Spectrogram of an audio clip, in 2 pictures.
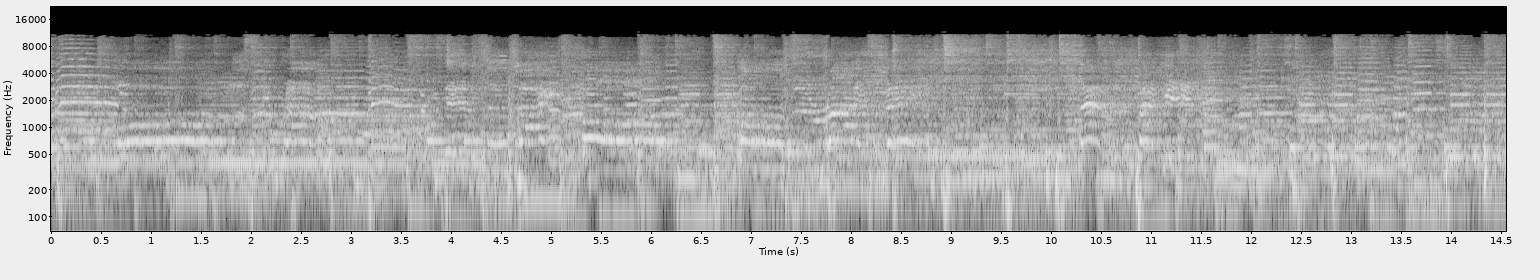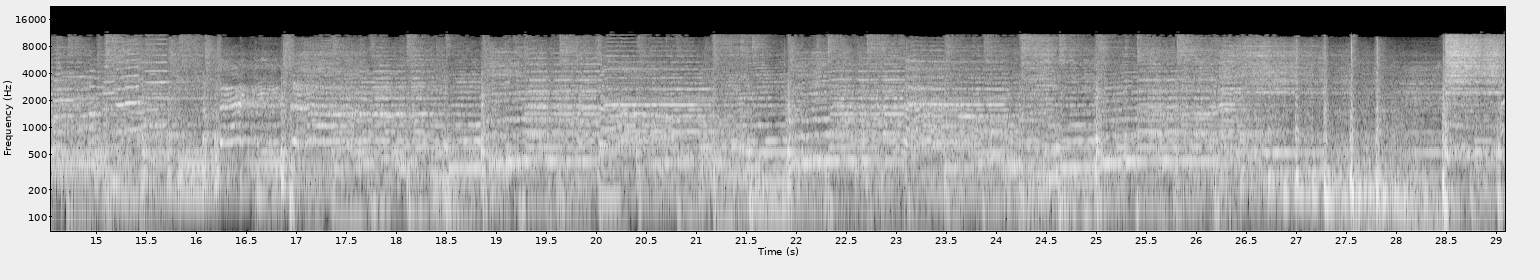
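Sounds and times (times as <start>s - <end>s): man singing: 0.0s - 13.6s, 16.0s - 26.8s
big band playing swing: 0.0s - 29.0s
walking double bass: 0.0s - 29.0s.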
